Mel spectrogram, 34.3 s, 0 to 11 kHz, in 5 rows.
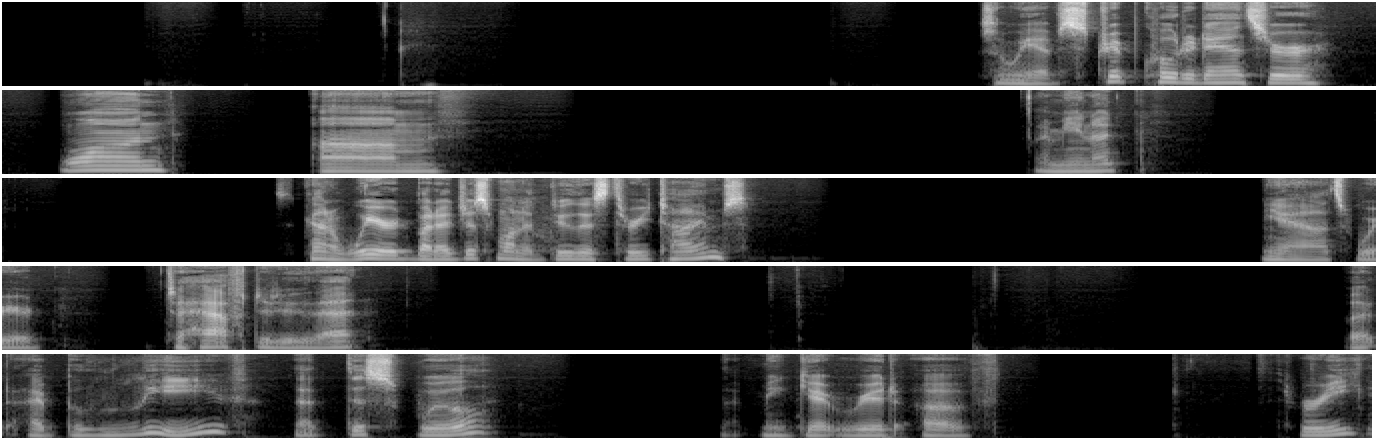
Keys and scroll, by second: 18.6 super+c, 22.9 super+v, 33.1 super+BackSpace.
